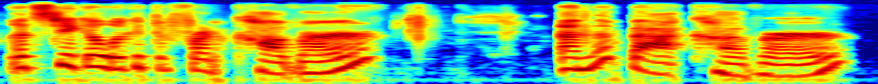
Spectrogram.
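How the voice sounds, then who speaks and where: Animated woman reading aloud to children. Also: fairly high pitch, a little hiss or hum. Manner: animated, expressive storytelling with dramatic emphasis and pauses. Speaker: teacher reading a picture book aloud to young children. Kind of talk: interactive children's read-aloud, asking questions.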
